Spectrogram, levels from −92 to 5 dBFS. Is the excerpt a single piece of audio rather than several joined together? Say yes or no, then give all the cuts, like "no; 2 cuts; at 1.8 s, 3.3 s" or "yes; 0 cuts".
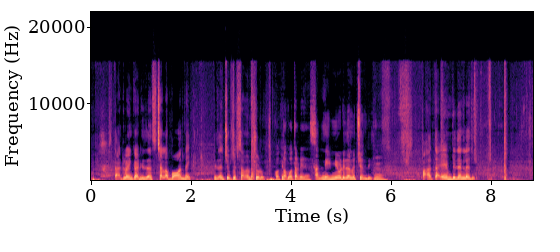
yes; 0 cuts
